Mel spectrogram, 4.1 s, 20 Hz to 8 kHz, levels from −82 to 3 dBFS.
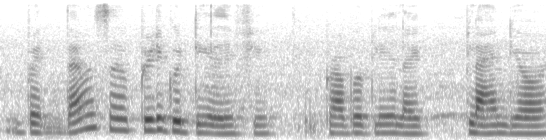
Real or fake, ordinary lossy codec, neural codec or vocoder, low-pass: real; none; none; 7.2 kHz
